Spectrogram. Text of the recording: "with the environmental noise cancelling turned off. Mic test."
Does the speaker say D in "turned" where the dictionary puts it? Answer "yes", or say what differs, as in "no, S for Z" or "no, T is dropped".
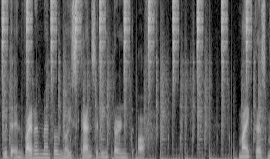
yes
